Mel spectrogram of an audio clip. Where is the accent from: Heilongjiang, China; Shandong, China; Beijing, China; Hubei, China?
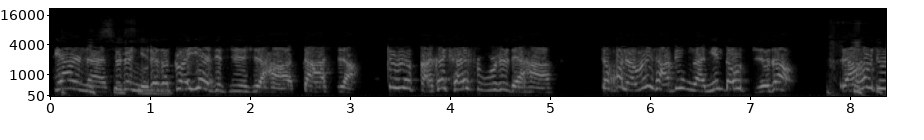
Heilongjiang, China; Suihua; 我是黑龙江绥化的。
